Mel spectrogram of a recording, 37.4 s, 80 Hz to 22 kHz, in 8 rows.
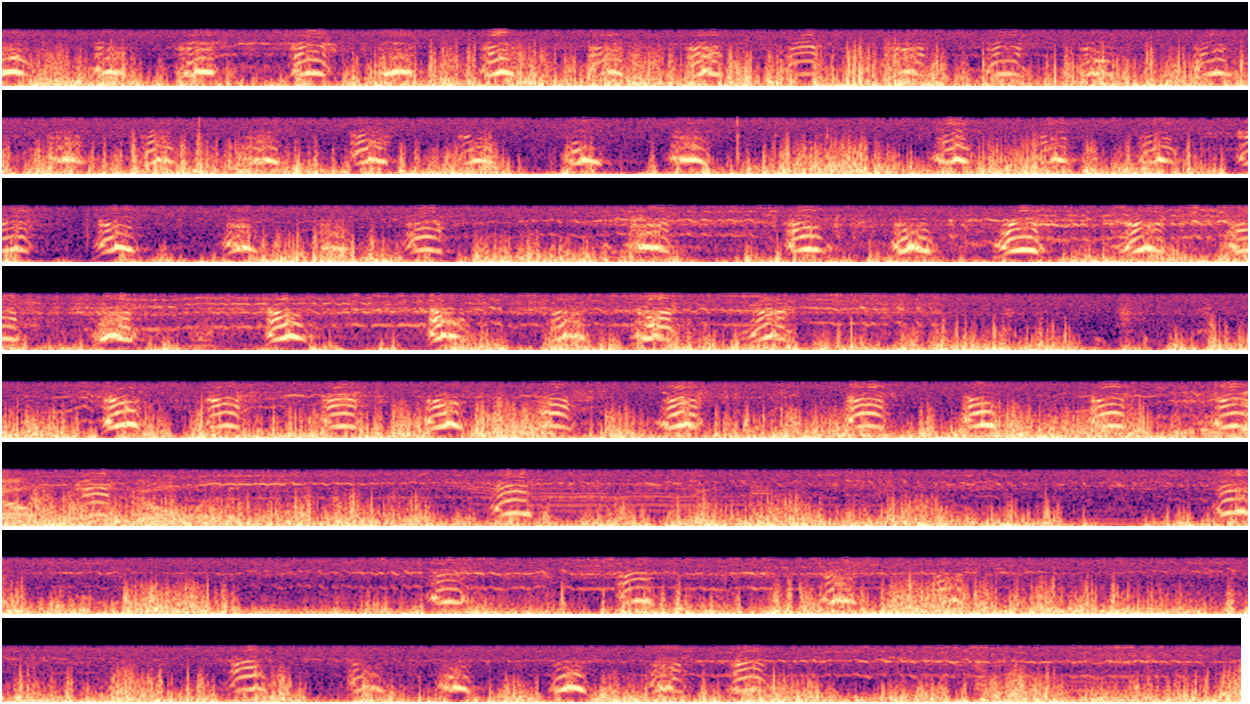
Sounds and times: Bow-wow: 0:08.2 - 0:11.0, 0:19.1 - 0:23.9
Yip: 0:19.0 - 0:23.8, 0:29.6 - 0:31.7.

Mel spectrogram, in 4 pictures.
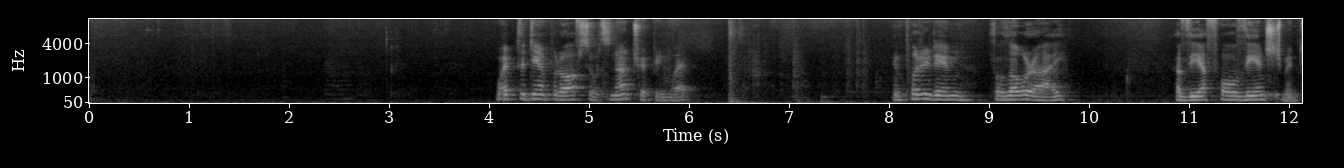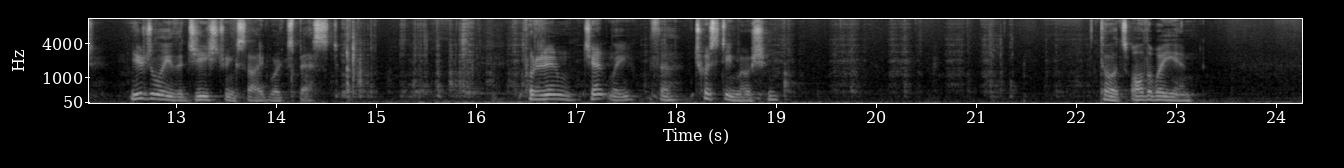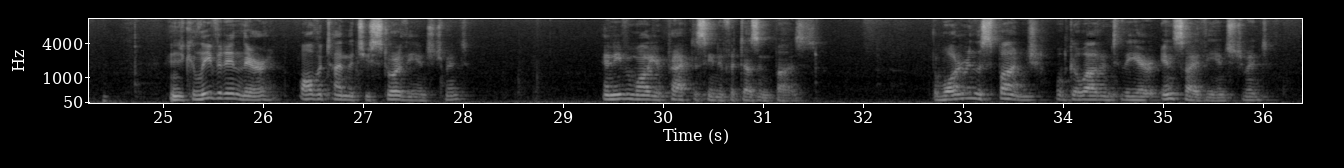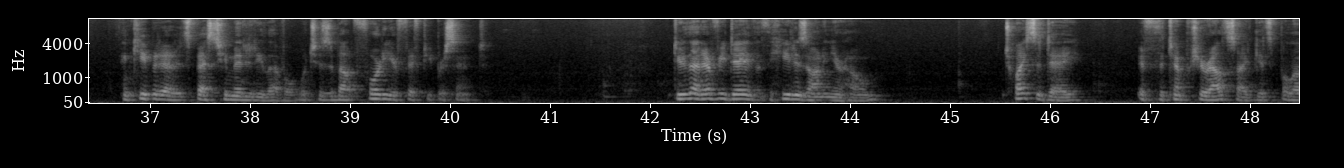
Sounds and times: Speech: 0:04.1 - 0:06.2, 0:08.0 - 0:09.9, 0:10.8 - 0:14.8, 0:16.5 - 0:19.2, 0:22.2 - 0:23.3, 0:25.0 - 0:28.1, 0:29.4 - 0:31.6, 0:32.7 - 0:40.4, 0:42.2 - 0:44.4, 0:45.6 - 0:48.4.

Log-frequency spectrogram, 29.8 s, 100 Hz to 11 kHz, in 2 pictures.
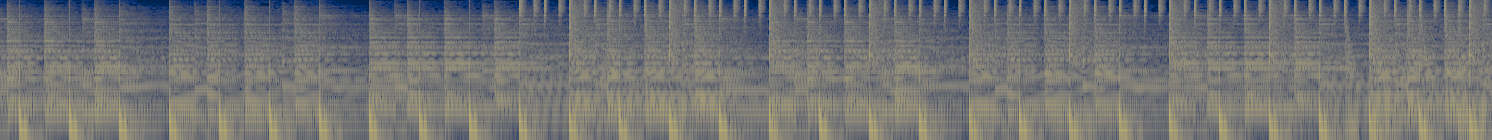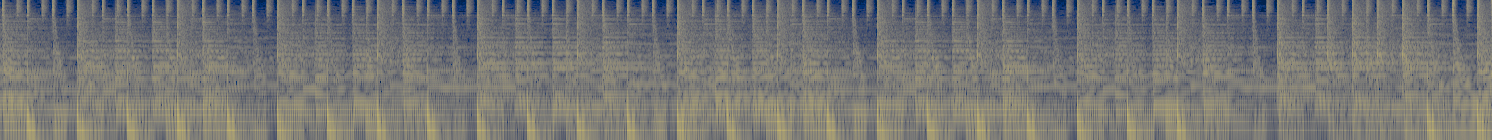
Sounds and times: Music: 0:00.0 - 0:29.8.

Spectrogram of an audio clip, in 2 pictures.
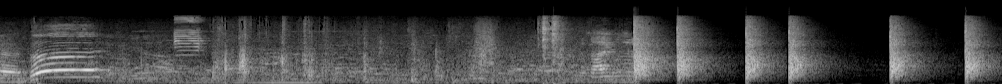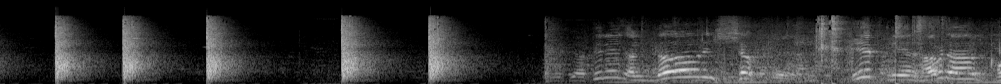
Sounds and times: Outside, rural or natural: 0:00.0 - 0:20.0.

